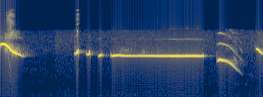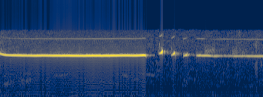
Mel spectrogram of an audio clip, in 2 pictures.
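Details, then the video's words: Common iora lure call, clear and steady: long level whistles held for over a second, each ending in a quick downward slur, with short chirps between them. "Suara pikat burung Sirtu/Cipoh Suara jernih mantap"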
